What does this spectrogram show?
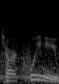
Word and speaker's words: Tarquini: next to Gabrielle tarquini that's right tarquini we've been mispronouncing his name all year that Italian driving for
